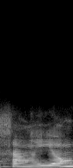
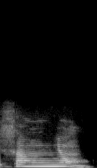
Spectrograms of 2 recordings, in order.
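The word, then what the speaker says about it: 상영: kalau dia cowok berartiangong ini bacanya bukan sangong tapi sang Nong Nyong ada muncul n di situ sang nongta dia samar-samar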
